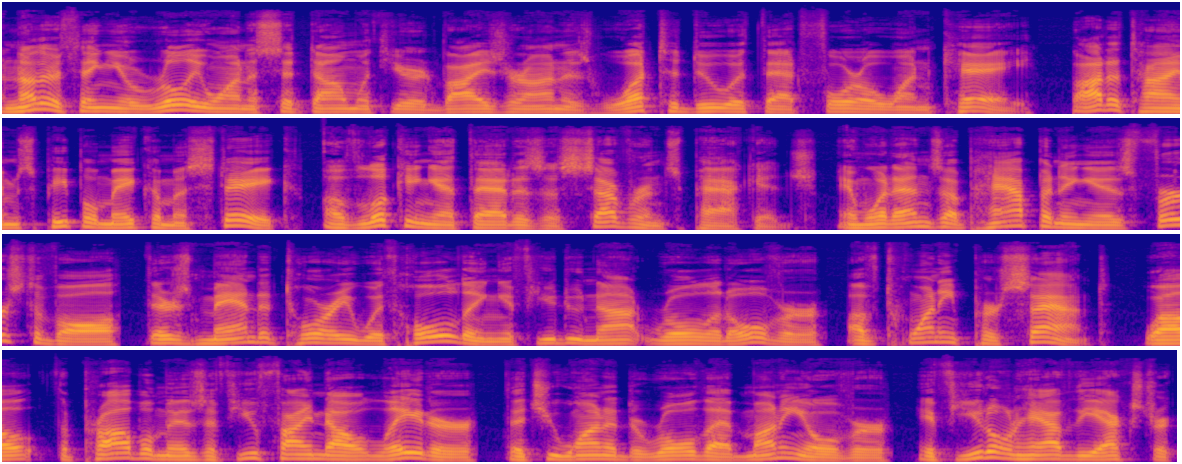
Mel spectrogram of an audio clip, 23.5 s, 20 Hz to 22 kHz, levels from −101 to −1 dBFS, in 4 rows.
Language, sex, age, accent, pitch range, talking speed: English, male, 50-69, American, 115-150 Hz, 200 wpm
